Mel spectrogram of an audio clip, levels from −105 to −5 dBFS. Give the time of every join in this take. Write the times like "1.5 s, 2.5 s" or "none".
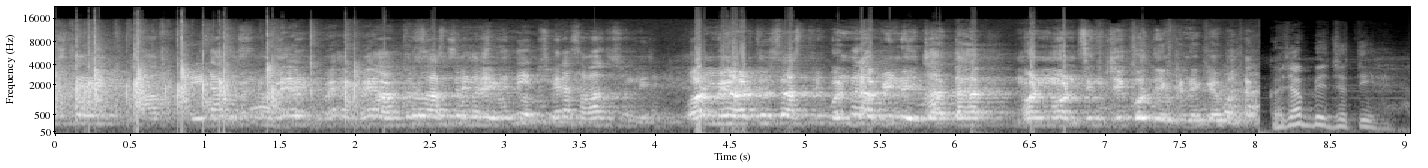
8.0 s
